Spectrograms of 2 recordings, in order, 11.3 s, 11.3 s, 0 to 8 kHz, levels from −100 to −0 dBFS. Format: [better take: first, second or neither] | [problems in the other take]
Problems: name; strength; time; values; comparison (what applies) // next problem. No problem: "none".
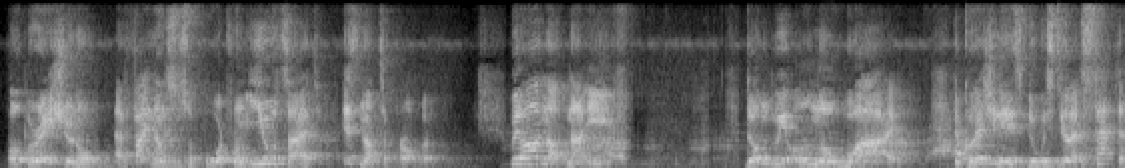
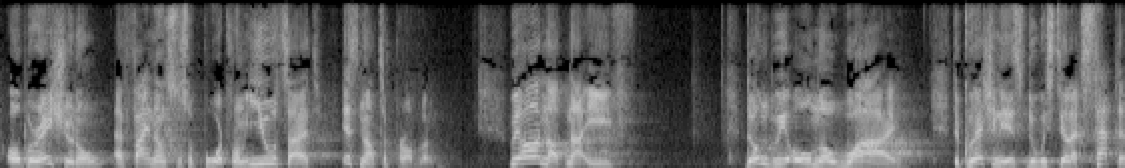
second | noise reduction (neural separator model SepFormer DNS4)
